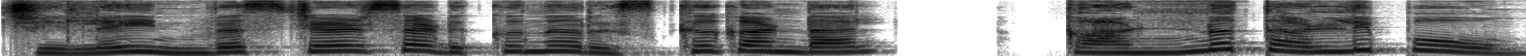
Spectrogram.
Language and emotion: Malayalam, surprised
